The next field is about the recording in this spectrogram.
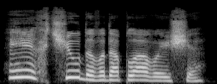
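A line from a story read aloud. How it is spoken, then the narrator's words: Sighing. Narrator (Russian): вздохнула я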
